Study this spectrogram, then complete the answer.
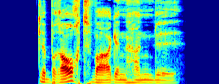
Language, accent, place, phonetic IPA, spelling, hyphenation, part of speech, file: German, Germany, Berlin, [ɡəˈbʁaʊ̯xtvaːɡn̩ˌhandl̩], Gebrauchtwagenhandel, Ge‧braucht‧wa‧gen‧han‧del, noun, De-Gebrauchtwagenhandel.ogg
- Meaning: used-car trading business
